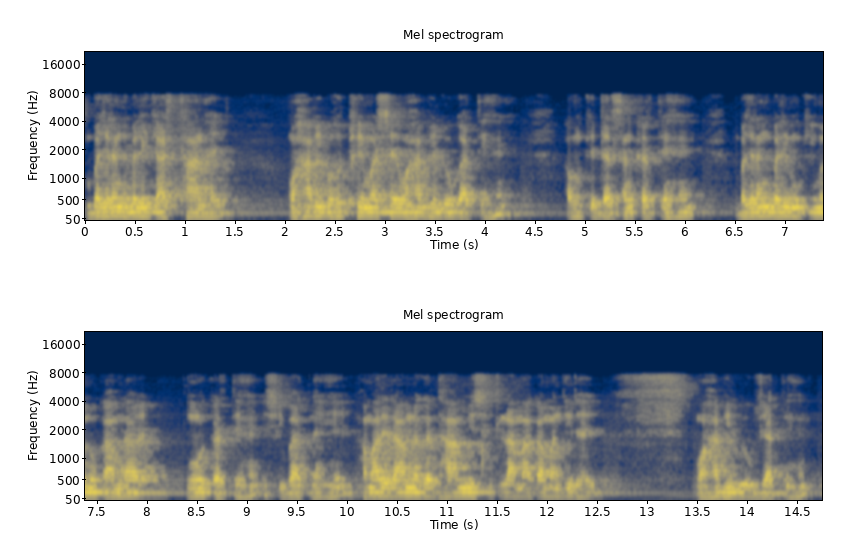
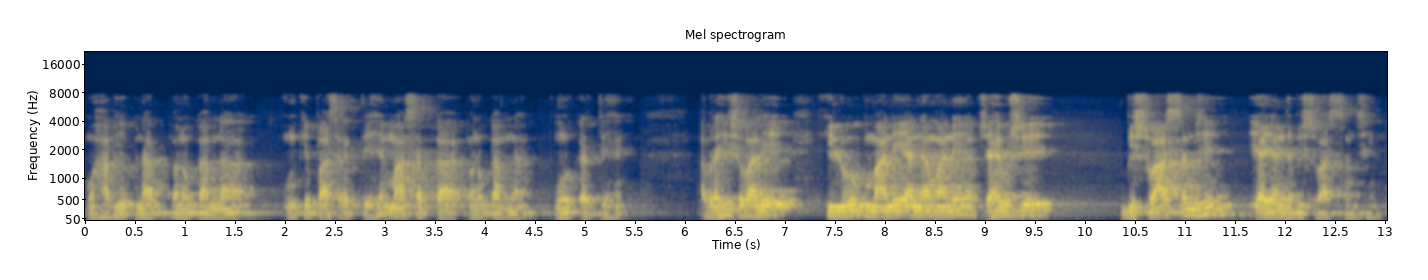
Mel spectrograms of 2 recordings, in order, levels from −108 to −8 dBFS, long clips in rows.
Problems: constant background noise, echo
